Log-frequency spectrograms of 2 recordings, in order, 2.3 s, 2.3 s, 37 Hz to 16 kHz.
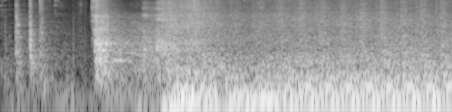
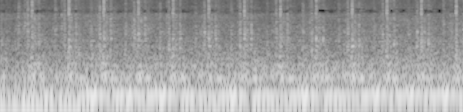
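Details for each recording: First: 1977 Jeep CJ-7 with rebuilt AMC 304 V8 and Holley carb, engine at operating temperature after float adjustment: starts after a short crank into a steady, even idle with no stumbling or hunting, possibly idling slightly high; normal idle. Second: Freshly rebuilt AMC 304 V8 in a '77 Jeep CJ-7, idling after carb mixture adjustment: a quick, sharp ticking puff over the low rumble from an exhaust leak at the stock Fel-Pro header gaskets, worse on one side.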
